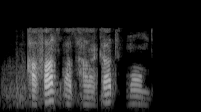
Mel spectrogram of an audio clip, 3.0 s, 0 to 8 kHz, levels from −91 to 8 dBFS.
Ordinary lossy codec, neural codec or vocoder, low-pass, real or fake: AAC, 16 kbps; none; 7.2 kHz; real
